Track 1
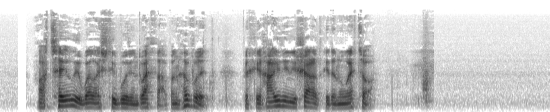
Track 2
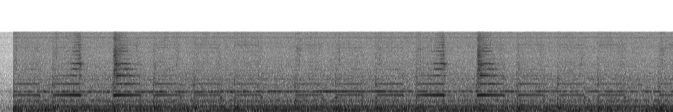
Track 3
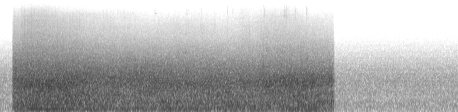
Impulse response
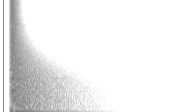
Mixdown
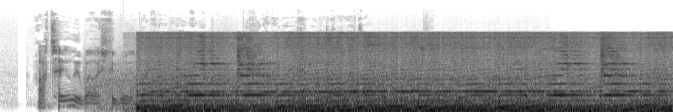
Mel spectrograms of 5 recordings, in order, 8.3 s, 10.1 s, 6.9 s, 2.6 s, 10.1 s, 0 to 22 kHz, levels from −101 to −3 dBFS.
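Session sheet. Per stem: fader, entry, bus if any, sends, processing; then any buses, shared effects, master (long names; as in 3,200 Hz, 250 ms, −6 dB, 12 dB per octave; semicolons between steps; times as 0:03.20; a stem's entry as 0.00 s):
−3.0 dB, 0.00 s, bus A, no send, no processing
0.0 dB, 1.85 s, no bus, send −6 dB, bass and treble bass +6 dB, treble +7 dB; automatic gain control; barber-pole flanger 3.2 ms +2.4 Hz
−16.5 dB, 1.05 s, bus A, send −6 dB, no processing
bus A: 0.0 dB, mains-hum notches 50/100/150/200 Hz; downward compressor 5 to 1, threshold −33 dBFS, peak gain reduction 16 dB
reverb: on, RT60 1.7 s, pre-delay 95 ms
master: brickwall limiter −7 dBFS, peak gain reduction 7 dB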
